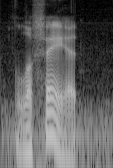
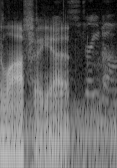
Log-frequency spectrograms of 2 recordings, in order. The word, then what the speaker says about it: Lafayette: i had lived um they have lafayette is how they say it they don't say lafayette um and similarly most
